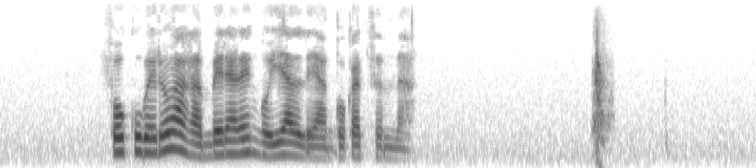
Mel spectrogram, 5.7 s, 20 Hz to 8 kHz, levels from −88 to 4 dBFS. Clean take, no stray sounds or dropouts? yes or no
no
